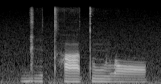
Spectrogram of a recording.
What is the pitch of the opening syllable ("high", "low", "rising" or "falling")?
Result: low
